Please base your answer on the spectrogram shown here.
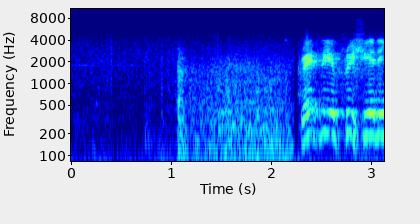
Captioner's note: doors slide open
